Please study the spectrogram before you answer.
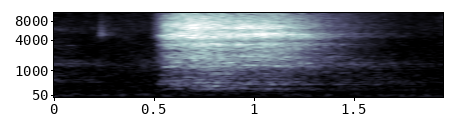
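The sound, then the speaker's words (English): A single hard exhale through the nostrils after a nasal rinse makes a loud, breathy snort that starts suddenly and fades over under a second. “And then it's important to kind of do a big exhale out to try and dry out the nostrils afterwards as well. So I'll do another little bit on this and then I'll switch nostril.”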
